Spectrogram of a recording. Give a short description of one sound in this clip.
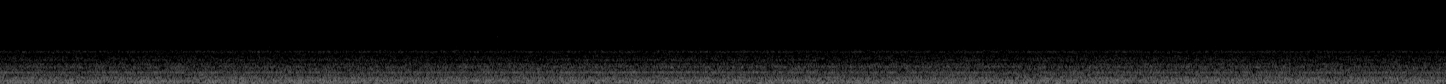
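A car engine idles with a low, steady hum heard from inside the car.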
